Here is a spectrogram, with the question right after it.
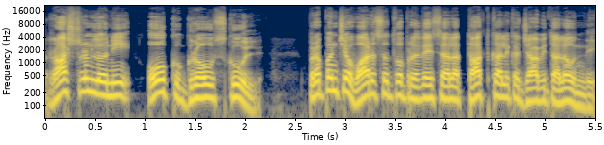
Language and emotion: Telugu, neutral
